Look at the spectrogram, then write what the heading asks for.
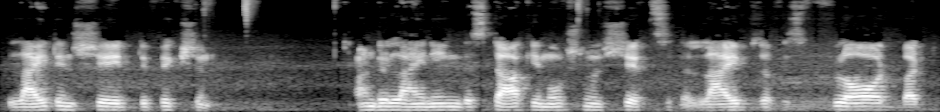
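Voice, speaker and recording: A man reading a scripted film review as presenter, with measured, halting, deliberate phrasing. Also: on the low side, pushed and bright, slight background noise, poor audio. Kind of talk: scripted read-aloud review with pauses.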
